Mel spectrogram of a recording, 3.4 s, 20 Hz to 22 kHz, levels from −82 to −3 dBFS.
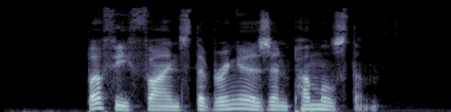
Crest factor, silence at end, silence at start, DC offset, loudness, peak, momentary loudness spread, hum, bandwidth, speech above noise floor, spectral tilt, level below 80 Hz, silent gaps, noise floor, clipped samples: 20 dB; 0.55 s; 0.65 s; under 0.1%; -25 LUFS; -6 dBFS; 7 LU; none; 16.5 kHz; 30 dB; -5.5 dB/octave; -48 dBFS; none; -55 dBFS; under 0.1%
